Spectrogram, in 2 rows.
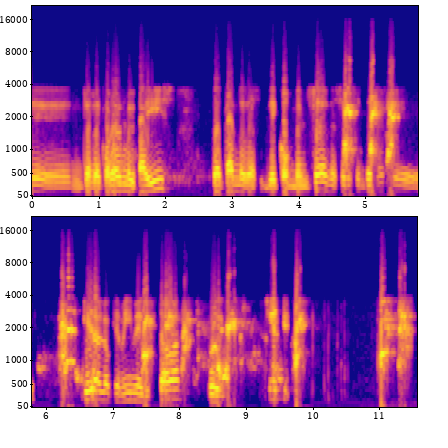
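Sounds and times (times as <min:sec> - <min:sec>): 
speech: 0:00.8 - 0:06.0, 0:06.6 - 0:09.9
puppies barking in high-pitched yaps: 0:04.6 - 0:10.1, 0:11.0 - 0:11.5.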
